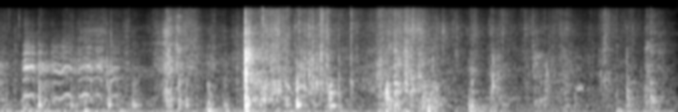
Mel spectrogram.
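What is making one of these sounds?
Plastic wrap crinkles as a box is unwrapped.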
